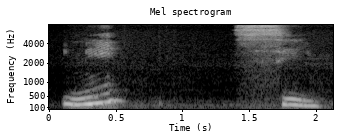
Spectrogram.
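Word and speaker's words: נִסִּי: Esta es una I, Ni, Si. Esta es otra I. Y esta es una Yod, que también se pronuncia como una I. Entonces es Nisi, el señor Nisi.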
